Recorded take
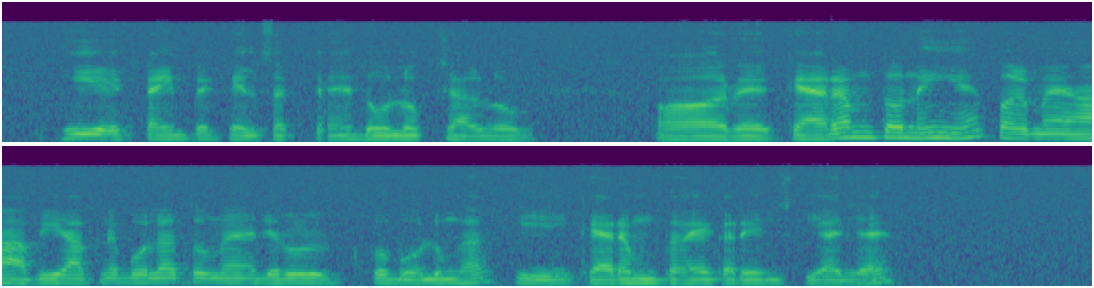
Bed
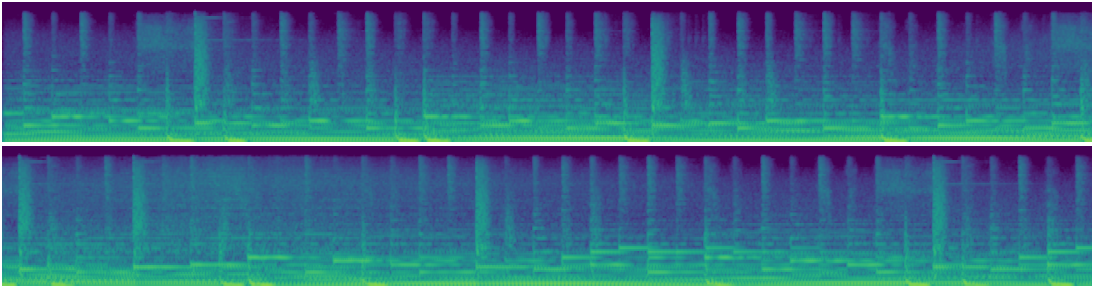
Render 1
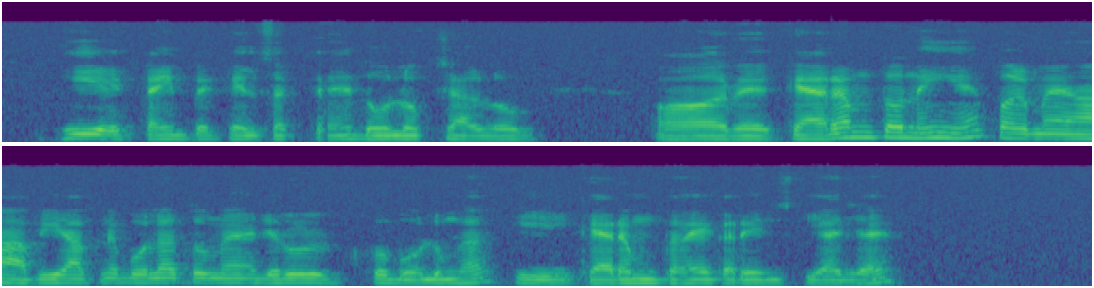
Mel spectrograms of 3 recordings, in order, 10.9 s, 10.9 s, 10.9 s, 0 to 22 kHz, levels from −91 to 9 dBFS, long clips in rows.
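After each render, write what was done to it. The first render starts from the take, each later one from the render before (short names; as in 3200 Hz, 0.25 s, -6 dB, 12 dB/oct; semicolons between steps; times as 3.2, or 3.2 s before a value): noise print and reduce 8 dB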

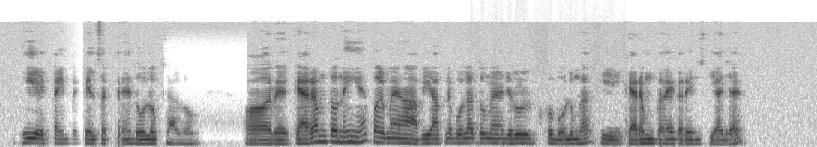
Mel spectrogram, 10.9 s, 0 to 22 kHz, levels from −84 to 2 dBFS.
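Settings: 0.57–1.11 fade out; 2.18–3.3 EQ curve 140 Hz 0 dB, 220 Hz -18 dB, 460 Hz -7 dB, 690 Hz +2 dB, 2000 Hz -25 dB, 5700 Hz -22 dB, 9900 Hz 0 dB; 6.27–8.35 G.711 law mismatch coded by mu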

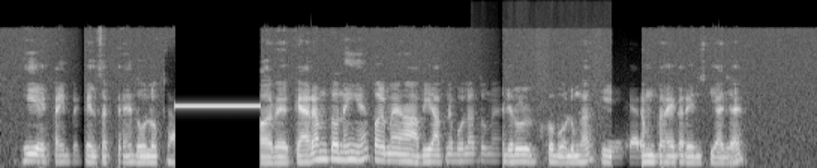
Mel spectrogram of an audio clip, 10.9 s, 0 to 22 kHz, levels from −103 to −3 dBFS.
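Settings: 2.32–3.47 bleep 1840 Hz -17.5 dBFS; 5.73–6.7 fade out; 8.15–8.56 band-pass 480 Hz, Q 4.2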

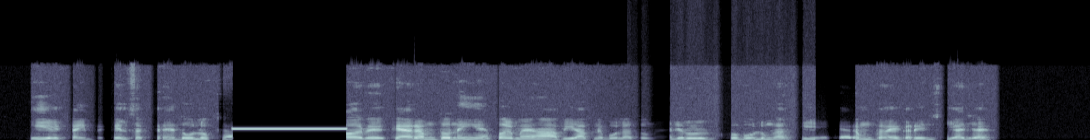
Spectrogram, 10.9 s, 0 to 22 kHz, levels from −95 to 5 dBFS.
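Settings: gate -32 dBFS, range -32 dB; resonant low shelf 310 Hz -9 dB, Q 1.5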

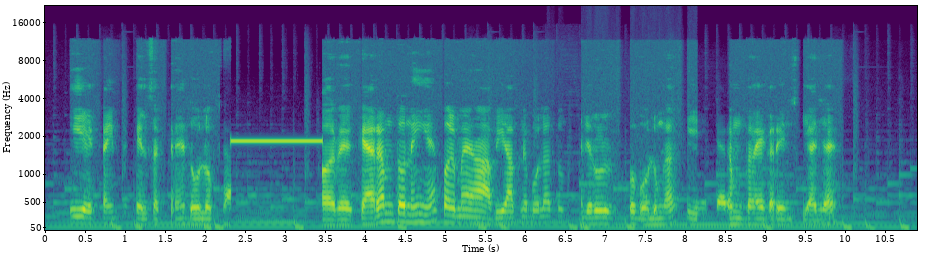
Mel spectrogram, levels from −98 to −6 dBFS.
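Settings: add bed -20 dB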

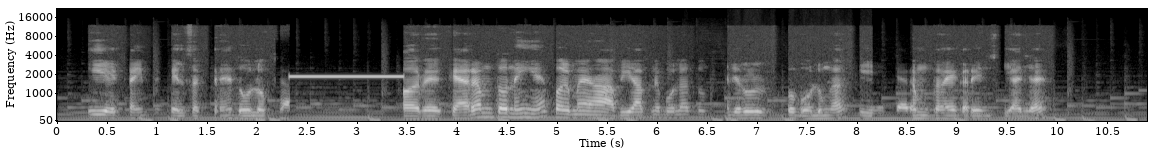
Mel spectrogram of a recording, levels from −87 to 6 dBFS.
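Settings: gain +1 dB; limiter -3 dBFS, peak gain reduction 2.5 dB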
